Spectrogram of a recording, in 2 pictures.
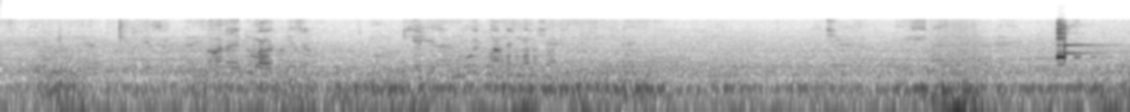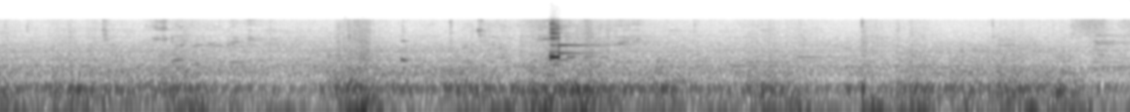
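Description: Steady low rumble of a car driving, heard from inside the cabin through a dashcam, with two brief sharp blips about eight and twelve and a half seconds in.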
